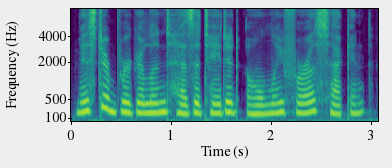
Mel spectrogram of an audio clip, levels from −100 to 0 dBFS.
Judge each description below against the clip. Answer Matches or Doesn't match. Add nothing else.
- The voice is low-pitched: Doesn't match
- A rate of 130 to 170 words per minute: Matches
